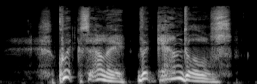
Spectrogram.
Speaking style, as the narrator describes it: shouted Jellyband

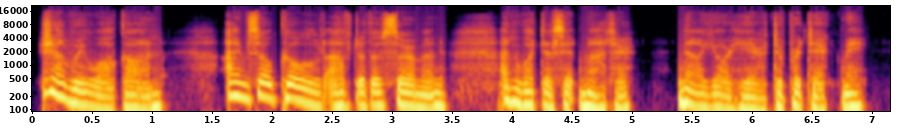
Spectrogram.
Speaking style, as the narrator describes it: rejoined in a lighter tone

